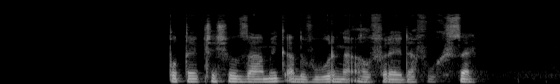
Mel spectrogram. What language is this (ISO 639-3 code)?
ces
